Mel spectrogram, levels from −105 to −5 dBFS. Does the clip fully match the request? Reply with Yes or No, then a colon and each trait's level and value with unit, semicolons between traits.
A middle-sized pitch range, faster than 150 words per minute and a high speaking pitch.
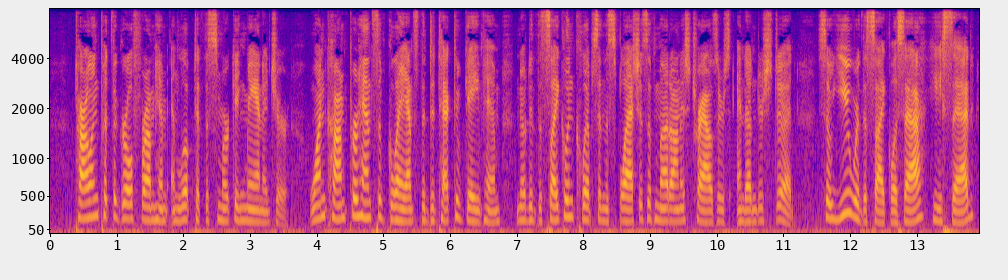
No: average, 3.3 semitones; average, 175 wpm; medium, 175 Hz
